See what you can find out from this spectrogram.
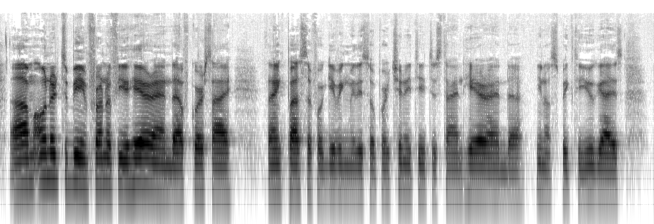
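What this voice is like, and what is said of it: Ethiopian-accented English. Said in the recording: “I'm from Ethiopia. I do think I have a wonderful accent. People tell me all the time, you have an accent.”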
